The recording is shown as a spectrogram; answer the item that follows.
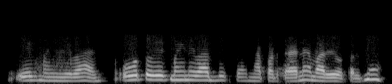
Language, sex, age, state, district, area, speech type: Hindi, male, 18-30, Uttar Pradesh, Prayagraj, urban, conversation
